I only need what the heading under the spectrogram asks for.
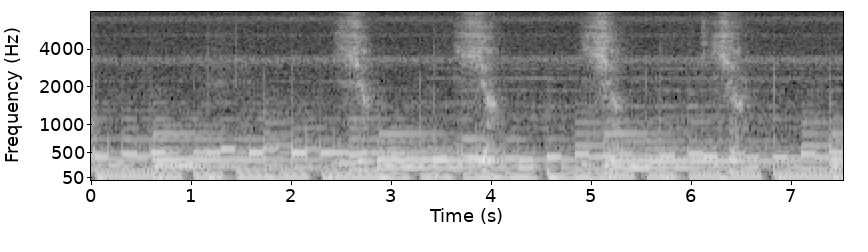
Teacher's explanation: sa paraan ng malapatinig na may tunog sa puntong pangala ngala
